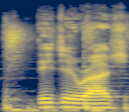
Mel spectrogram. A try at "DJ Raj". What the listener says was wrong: I think you're pronouncing it like Rash. Yeah, like it's Raj. No, Raj. DJ Raj. J, not like a S-A. Like Raj.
